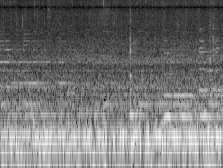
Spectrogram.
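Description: Onions sizzle with a little salt in a pan, giving a steady, even hiss and crackle that holds at a constant level throughout.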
